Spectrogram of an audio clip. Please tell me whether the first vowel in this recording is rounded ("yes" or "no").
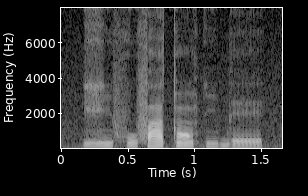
no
